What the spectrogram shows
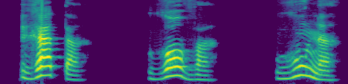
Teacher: When it precedes an A, O, or U, however, it's pronounced like a loosely held G sound.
